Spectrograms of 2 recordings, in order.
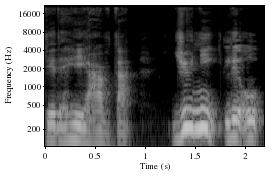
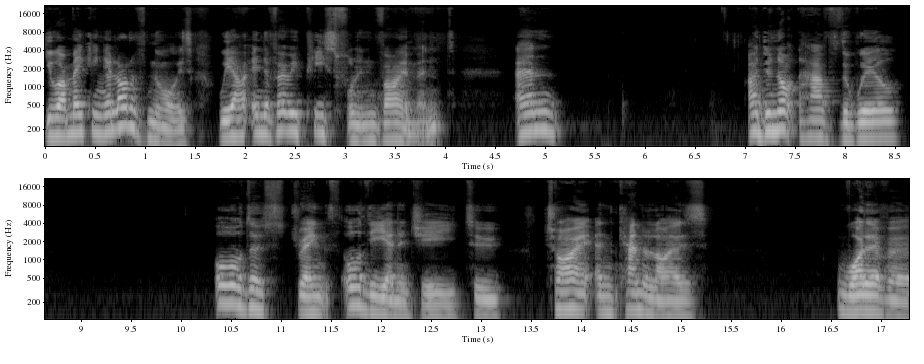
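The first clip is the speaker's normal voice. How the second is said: ordinary talk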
